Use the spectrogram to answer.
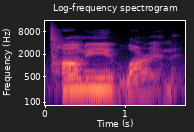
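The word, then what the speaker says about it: Tomi Lahren: Tommy Lauren. It is pronounced Tommy, like the boy's name, and Lauren, like laryngitis.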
